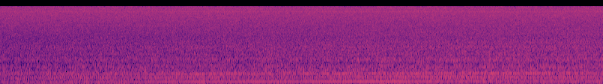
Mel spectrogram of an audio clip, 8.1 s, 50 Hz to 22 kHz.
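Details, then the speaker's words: Noctua NF-P12 120mm fan at 12 V, 0.09 A, about 1300 RPM, camera close: soft even whoosh with a faint hum, no rattle or ticking. The air rush is the mic being close; the fan runs quiet and healthy. "very quiet fan also moves a pretty good amount of air"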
